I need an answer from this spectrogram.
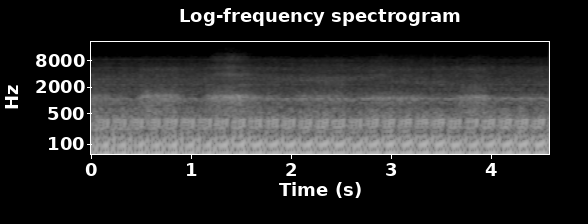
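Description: Motorcycle engine running at low revs with an even, steady pulse while the bike rolls slowly.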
